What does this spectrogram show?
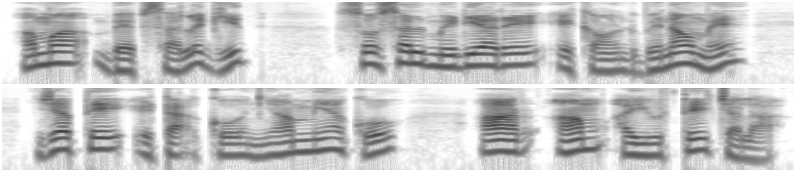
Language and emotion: Santali, neutral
